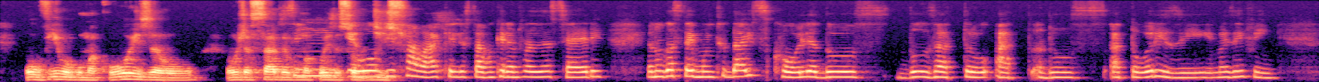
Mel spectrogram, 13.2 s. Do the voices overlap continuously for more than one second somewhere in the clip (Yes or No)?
Yes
